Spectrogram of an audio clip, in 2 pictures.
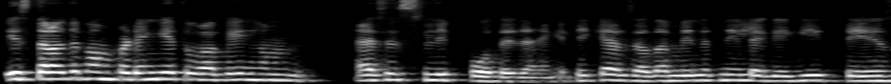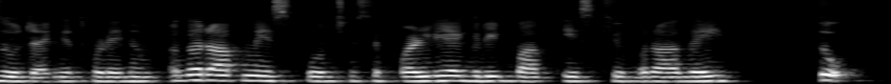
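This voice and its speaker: Female teacher, patient and methodical, voice at a middle pitch, sounds out letters one by one. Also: fairly even intonation, a little fast, darkish tone. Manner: patient, repeats "okay" to check understanding. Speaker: Quran recitation teacher. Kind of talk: online lesson.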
